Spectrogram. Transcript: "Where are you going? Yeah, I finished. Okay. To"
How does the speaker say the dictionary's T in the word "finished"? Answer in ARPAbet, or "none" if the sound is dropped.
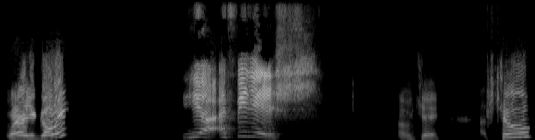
none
